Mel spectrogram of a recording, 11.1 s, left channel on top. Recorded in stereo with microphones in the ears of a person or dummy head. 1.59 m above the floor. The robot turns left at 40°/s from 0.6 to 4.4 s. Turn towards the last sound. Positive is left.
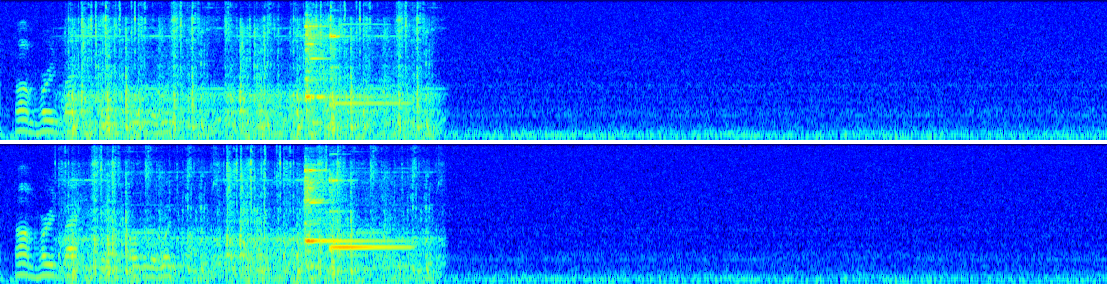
turn(degrees=180)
